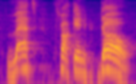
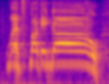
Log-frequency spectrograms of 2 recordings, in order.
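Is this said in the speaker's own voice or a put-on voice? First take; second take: own; put-on. First: It is read in the speaker's own voice. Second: It is said in an imitated, annoying voice.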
